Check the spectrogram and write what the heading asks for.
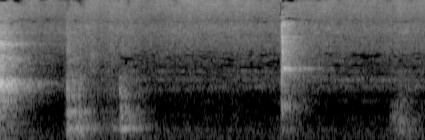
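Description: A single short, sharp clink of a spoon against a glass jar of seasoning paste, about a second and a half in, over quiet kitchen room tone; a short spoken word near the start.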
